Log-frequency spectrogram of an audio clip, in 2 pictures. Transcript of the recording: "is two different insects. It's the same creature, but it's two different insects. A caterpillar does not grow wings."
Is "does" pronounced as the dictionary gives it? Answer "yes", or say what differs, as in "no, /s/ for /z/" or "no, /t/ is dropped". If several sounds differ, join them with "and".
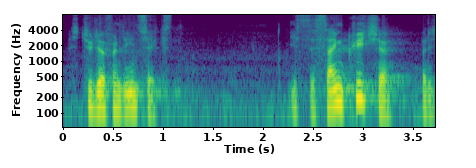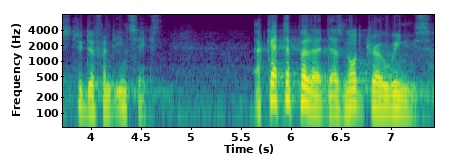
yes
